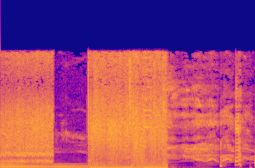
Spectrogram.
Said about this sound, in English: Oh, but the car loses control and flips over like the partition or barrier, fence, whatever.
